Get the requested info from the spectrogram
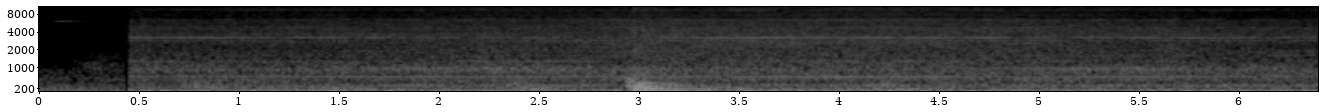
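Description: A steady mechanical hum with a low rumble and faint high whining tones, with one short sound about halfway through.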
